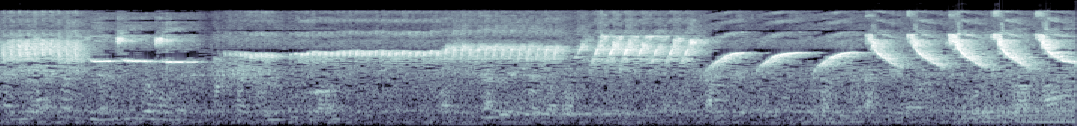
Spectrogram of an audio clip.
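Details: Song of a canary copying a Majalengka sunda whistling thrush: high trills and drawn-out notes give way to a run of quick, repeated upslurred whistles, with steady background noise.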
